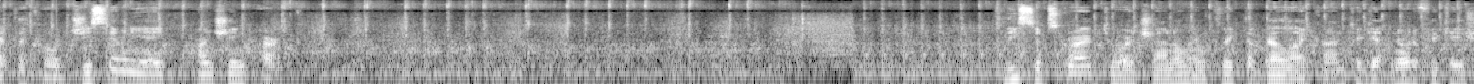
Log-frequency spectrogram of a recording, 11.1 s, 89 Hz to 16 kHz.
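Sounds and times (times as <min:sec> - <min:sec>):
machine with rapid mechanical strokes: 0:00.0 - 0:11.0.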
